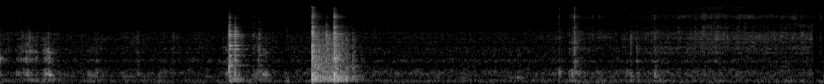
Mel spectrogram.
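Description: Spatula stirring a sizzling onion-and-spice masala in an aluminium pressure cooker. Two loud bursts of clatter and sizzle, about two and three seconds in, come as chopped tomatoes are dropped into the hot oil, followed by a steady sizzle.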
